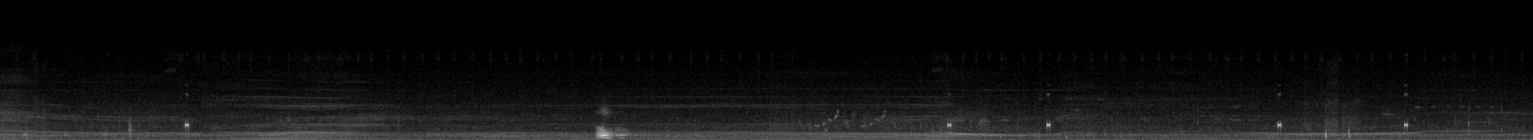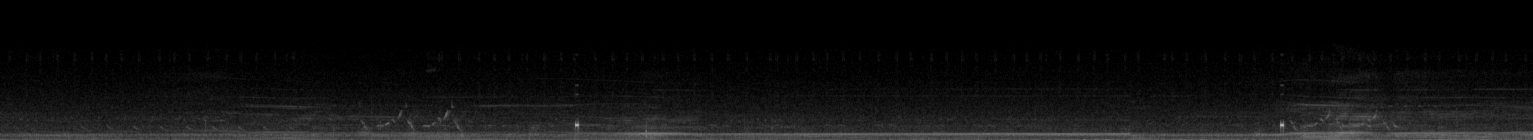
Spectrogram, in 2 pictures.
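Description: Radio-controlled model plane's motor and propeller, a steady whine that slides down and back up in pitch several times as the plane passes and changes throttle. A few short sharp sounds break in, the loudest about six seconds in.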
